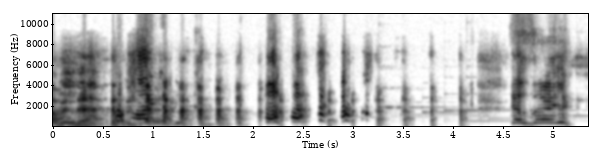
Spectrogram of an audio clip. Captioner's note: laugh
